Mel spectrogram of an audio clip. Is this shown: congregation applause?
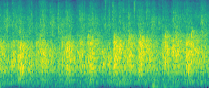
yes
